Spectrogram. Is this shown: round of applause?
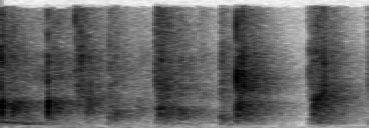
yes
